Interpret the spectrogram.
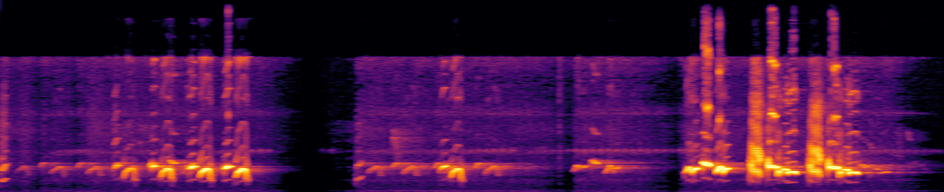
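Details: Sooty-headed bulbul lure (pikat) song aimed at provoking wild birds: short sets of sliding, downward-swooping whistles separated by pauses, ending in a louder, harsher chattering phrase.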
